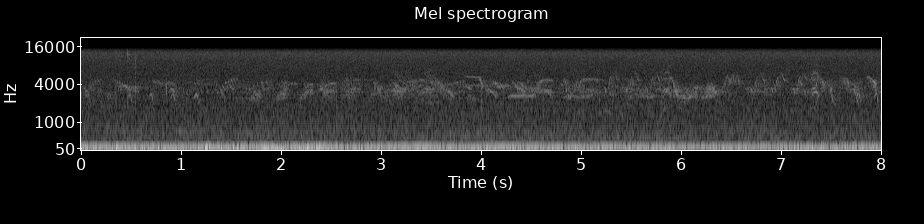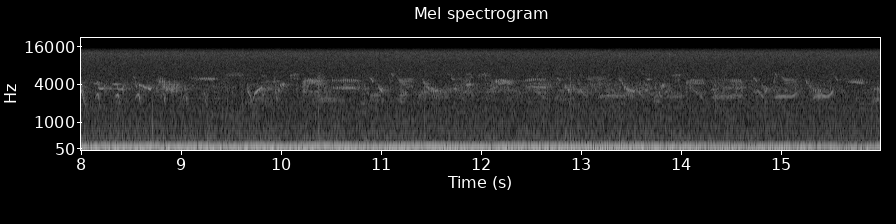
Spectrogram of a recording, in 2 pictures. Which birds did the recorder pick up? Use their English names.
Eurasian Skylark, Red-billed Leiothrix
